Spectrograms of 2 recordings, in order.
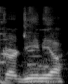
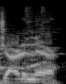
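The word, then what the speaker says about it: giardiniera: And guys, when you're at the counter, don't call it Gardinia. It's pronounced jordinire.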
